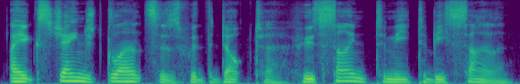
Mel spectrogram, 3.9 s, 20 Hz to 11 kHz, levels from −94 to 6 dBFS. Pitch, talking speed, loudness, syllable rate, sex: 110 Hz, 200 wpm, -20 LUFS, 5.3 syllables/s, male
